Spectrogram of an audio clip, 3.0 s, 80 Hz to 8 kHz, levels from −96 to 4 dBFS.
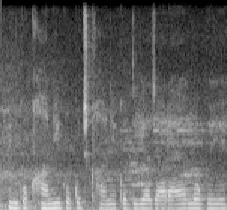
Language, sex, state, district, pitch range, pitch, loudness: Hindi, female, Chandigarh, Chandigarh, 165-180 Hz, 170 Hz, -15 LUFS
